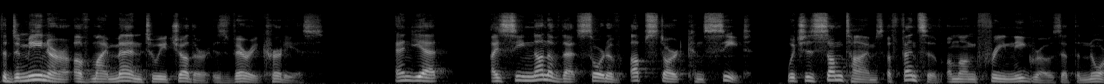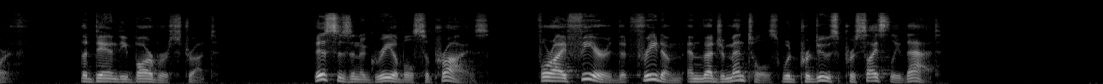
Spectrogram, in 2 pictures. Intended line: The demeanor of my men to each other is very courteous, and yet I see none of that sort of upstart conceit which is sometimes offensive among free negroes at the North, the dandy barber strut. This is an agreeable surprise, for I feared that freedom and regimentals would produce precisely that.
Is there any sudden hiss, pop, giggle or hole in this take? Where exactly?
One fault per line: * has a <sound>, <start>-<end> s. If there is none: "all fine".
all fine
